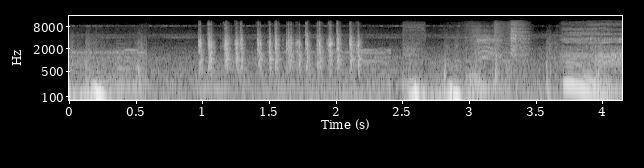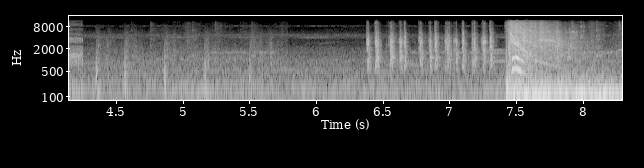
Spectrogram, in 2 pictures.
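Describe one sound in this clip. A machine clatters with quick, rapid clicks.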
